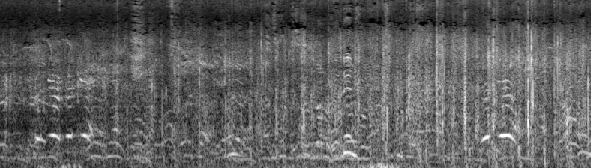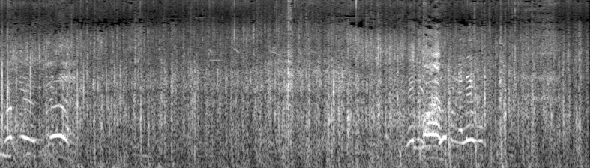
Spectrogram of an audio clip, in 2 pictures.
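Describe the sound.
Many runners' footsteps patter quickly and continuously on the track of Tambach stadium in Kenya, a dense rhythmic stream of light strikes, with indistinct voices and some wind in the background.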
